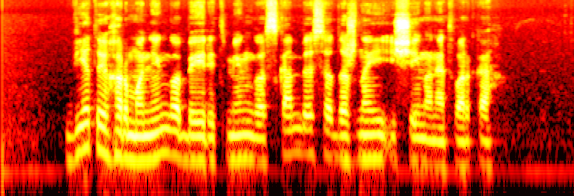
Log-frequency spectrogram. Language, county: Lithuanian, Klaipėda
